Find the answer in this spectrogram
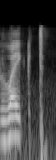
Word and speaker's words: liked: This word in the past with like, it's pronounced almost with a T sound. Liked.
